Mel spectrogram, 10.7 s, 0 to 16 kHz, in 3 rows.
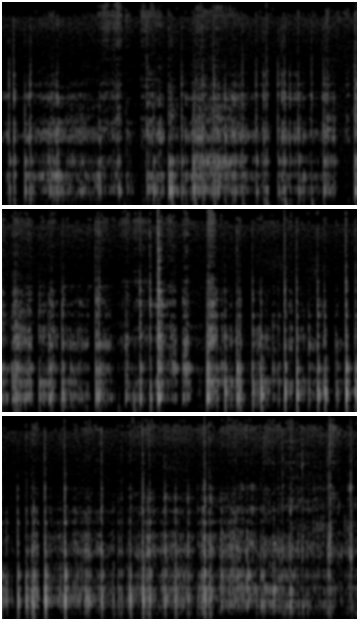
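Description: Long red nails drum and tap on the white painted lid of a closed, hollow wooden tea box. Quiet, rapid taps and clicks come in uneven bursts throughout, each dying away almost instantly. They carry a hollow wooden tone centered around 300 Hz.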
